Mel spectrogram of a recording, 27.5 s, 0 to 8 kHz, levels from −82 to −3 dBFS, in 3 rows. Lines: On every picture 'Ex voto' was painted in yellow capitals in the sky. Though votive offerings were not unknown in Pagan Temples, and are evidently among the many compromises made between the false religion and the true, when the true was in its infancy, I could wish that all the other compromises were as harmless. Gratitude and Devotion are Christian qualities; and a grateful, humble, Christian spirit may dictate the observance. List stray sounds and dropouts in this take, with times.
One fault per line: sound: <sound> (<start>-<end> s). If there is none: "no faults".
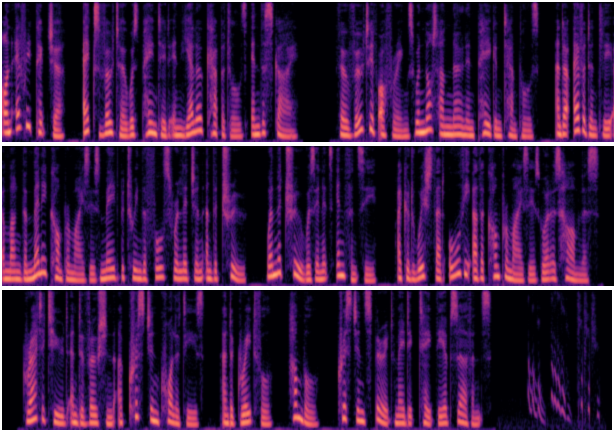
sound: chirp (26.2-27.4 s)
